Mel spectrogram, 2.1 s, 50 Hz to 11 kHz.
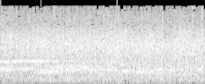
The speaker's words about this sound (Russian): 1 августа она появилась в Палате представителей Конгресса, где ей была устроена громовая овация.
